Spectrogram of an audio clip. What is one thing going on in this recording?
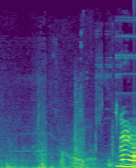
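A sci-fi beam weapon hums as it fires.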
